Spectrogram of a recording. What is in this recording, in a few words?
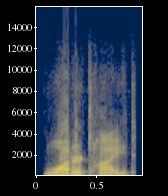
"Watertight", American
